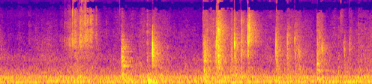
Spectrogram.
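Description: Handling noise close to the microphone: a scatter of sharp clicks and knocks with a short rustle about a second in, as people move right by the recording device and handle things.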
